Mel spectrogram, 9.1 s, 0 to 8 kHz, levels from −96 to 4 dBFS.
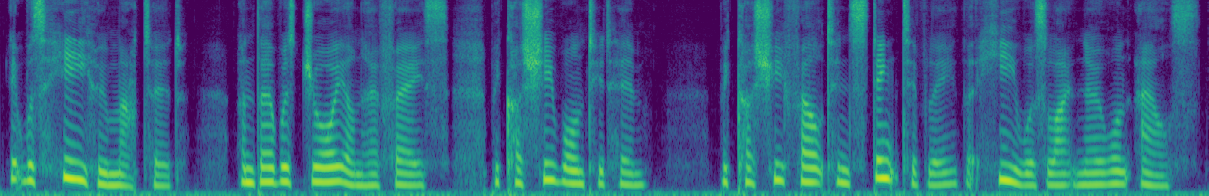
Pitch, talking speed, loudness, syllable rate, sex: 195 Hz, 180 wpm, -16 LUFS, 5.3 syllables/s, female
